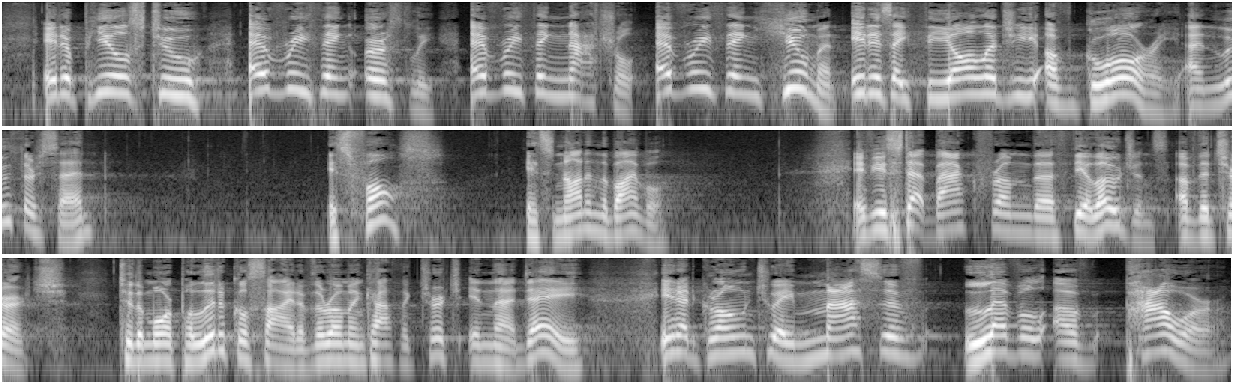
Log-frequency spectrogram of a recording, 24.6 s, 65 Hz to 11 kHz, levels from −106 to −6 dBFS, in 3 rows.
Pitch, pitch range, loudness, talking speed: 215 Hz, 165-255 Hz, -17 LUFS, 140 wpm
